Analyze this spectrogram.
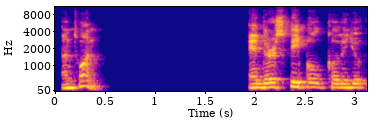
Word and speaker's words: Antoine: It's a French name. Your parents probably say, "No, his name is Antoine." Because that's the pronunciation. Antoan.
